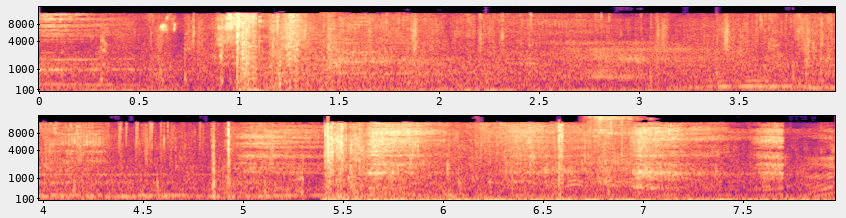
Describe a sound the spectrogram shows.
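A wooden bat thuds heavily against bodies.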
